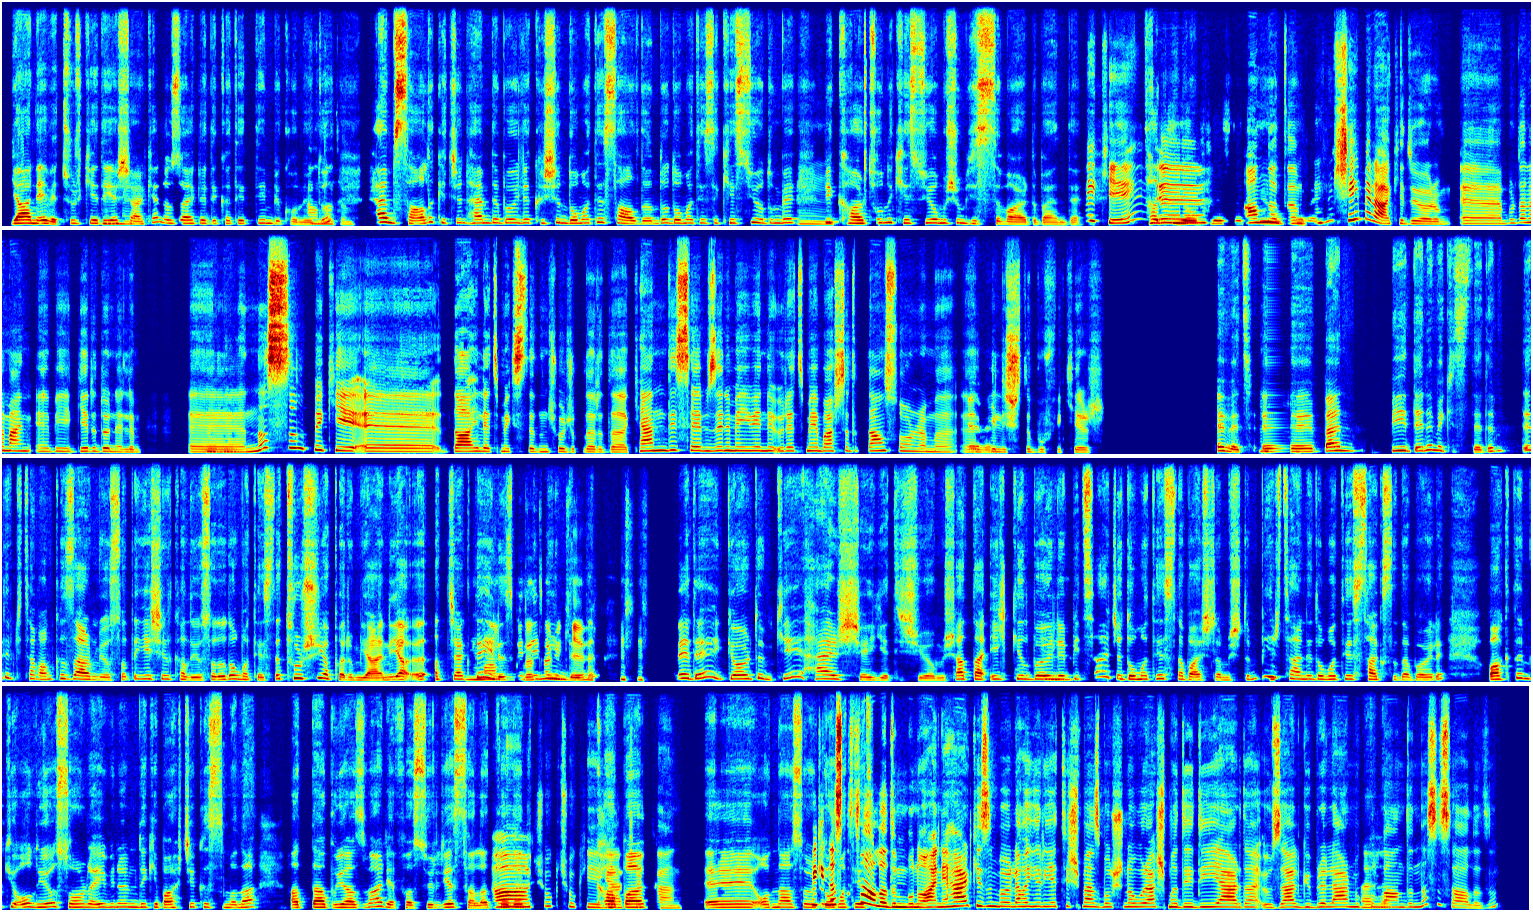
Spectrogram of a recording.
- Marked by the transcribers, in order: giggle; tapping; unintelligible speech
- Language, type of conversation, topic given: Turkish, podcast, Bir bahçeyle ilgilenmek sana hangi sorumlulukları öğretti?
